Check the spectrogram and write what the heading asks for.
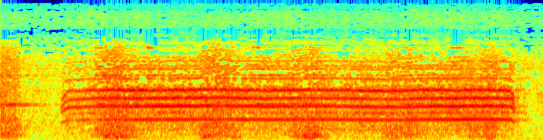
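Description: A steam train rolls along, a long steady multi-toned whistle sounding over slow, rhythmic chuffs that pulse roughly once a second beneath it before the whistle cuts off.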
